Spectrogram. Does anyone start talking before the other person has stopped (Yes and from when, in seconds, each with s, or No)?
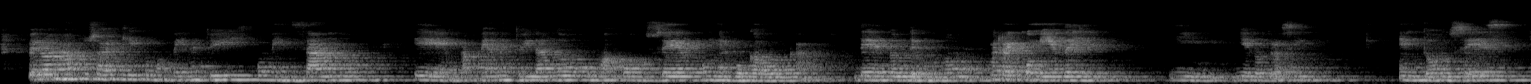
No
